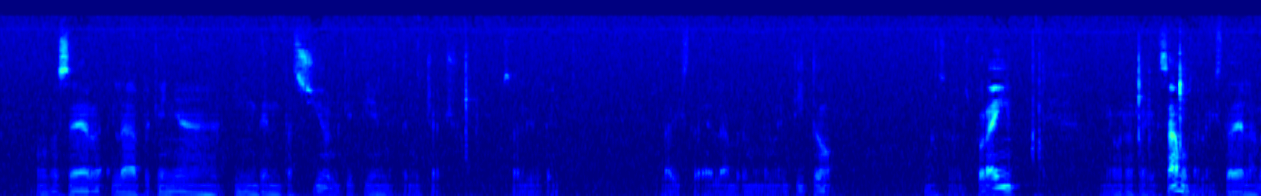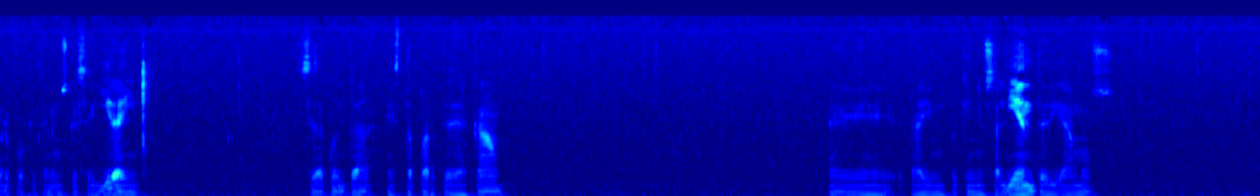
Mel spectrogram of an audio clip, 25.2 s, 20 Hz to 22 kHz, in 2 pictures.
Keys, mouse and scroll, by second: 0.5-2.9 middle drag, 3.7-4.9 drag, 5.2 z, 6.3-10.1 drag, 10.8 KP_3, 11.9 z, 12.5-13.7 shift+middle drag, 14.7 shift+middle click, 19.9 right click, 20.4-22.0 drag, 24.6 click.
